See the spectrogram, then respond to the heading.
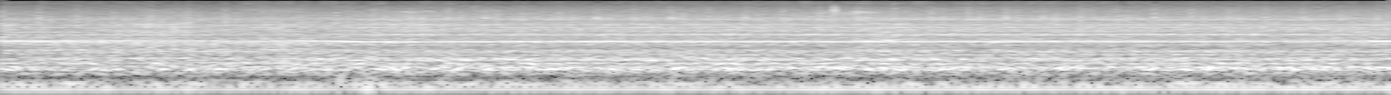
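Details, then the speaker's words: Cheap Vevor diesel heater in a workshop shed, pump in full mode and ticking, output accelerating up after start-up with some normal start-up smoke outside; even whirring hum with steady fan tone, no knocks or surges, running normally. "right so that is the pump now in the full mode the pump is still working I can hear that ticking over and now we're starting to get output starting to accelerate up again"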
